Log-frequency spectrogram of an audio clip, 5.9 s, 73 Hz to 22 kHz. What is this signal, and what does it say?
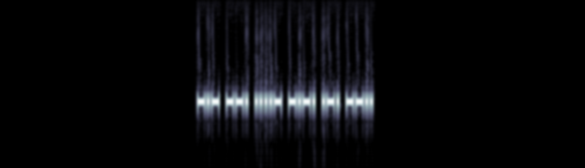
Morse code, heard as a keyed tone, about 46 wpm, 700 Hz. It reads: KG4CRZ
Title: USA Call Signs - 6 Characters - Repeated 2x - 50wpm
